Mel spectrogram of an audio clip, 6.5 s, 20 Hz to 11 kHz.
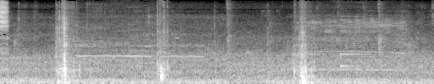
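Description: Tesla Model 3 doors being opened from the outside handle. About a second in there is a latch click, then a thin steady whine from the power window motor as the frameless glass drops slightly, and another click. Near the end a second door clicks open and its window motor whines briefly.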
